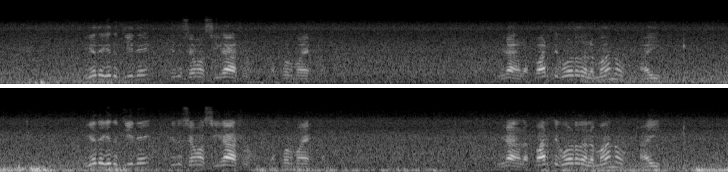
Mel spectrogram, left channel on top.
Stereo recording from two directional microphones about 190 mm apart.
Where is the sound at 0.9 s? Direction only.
10° left (ahead or behind).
